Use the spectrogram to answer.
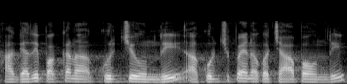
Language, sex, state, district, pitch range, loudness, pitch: Telugu, male, Telangana, Adilabad, 125-135 Hz, -16 LUFS, 125 Hz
